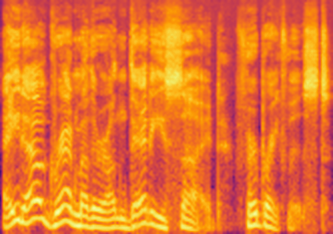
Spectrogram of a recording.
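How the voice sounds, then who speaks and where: A man's voice: a little high, sing-song, unhurried, fairly bright tone, breathy edge, dry recording, clean studio sound, heavily acted. A man voicing a group of small, upset rabbit children from a storybook in a plain reading voice.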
